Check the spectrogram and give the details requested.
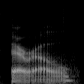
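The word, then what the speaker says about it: Ferowl: their last name be Feral? No, but it's spelled F E R O W L and pronounced feral cuz then I could have um Celeste's name be Star with a Z.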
